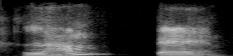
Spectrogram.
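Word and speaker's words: Lampe: সেম ভাবে দেখেন লাম্পে, sorry লাম্পে, অর্থাৎ লাস্টে এ পাইছি এজন্য হালকা একটু এর মতো উচ্চারিত হবে, লাম্পে।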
